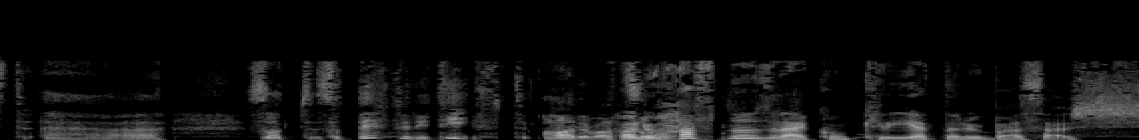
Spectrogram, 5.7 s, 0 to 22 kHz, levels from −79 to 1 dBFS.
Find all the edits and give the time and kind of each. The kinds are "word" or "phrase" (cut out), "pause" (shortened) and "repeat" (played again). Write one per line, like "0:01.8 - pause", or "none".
none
